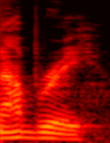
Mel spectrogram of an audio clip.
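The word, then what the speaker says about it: Gnabry: player surgeon a Bri I think that's how you say his name not the best with some names but when you put a G in front of an end what am I meant to do anyway Douglas Costa is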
